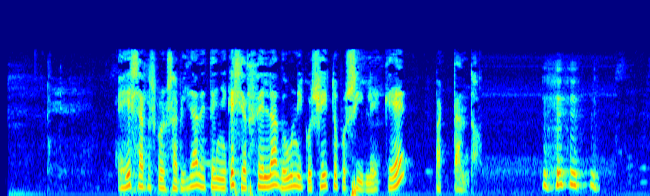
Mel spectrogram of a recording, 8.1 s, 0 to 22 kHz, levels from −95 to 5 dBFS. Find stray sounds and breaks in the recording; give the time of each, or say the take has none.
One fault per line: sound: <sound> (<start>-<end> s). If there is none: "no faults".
sound: laugh (6.8-7.5 s)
